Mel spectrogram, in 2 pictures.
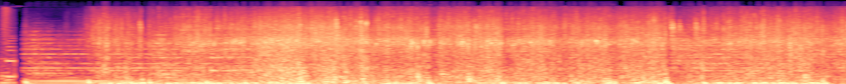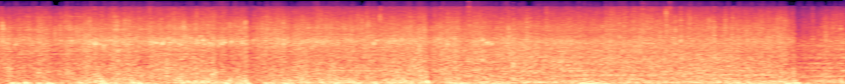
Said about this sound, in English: hail and heavy wind, a lot of rain as well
